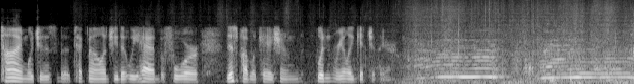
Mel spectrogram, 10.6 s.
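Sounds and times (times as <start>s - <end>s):
speech: 0.1s - 7.0s
calves mooing at a feeding trough: 6.6s - 10.5s.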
